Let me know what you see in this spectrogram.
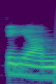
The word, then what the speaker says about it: Fijan: My last name rhymes with neon, Fijan, neon.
